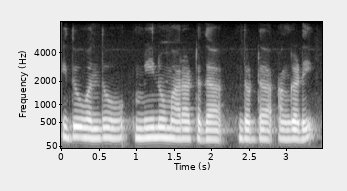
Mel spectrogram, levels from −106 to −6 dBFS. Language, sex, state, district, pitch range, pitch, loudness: Kannada, female, Karnataka, Bangalore, 170-190 Hz, 175 Hz, -14 LUFS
